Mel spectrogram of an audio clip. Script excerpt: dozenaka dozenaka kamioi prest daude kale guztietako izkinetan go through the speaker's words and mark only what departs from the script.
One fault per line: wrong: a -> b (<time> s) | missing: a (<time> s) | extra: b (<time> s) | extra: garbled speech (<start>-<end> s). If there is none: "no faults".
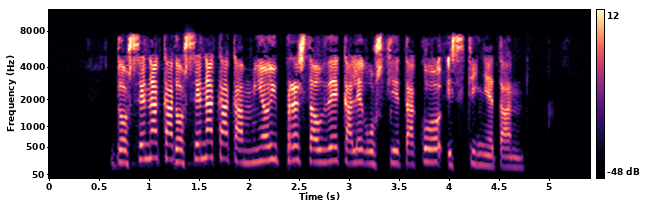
no faults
